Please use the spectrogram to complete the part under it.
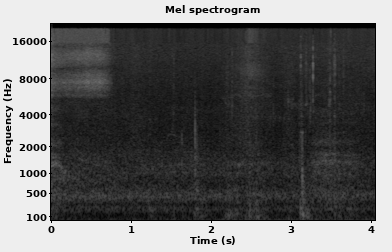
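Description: Honey bees buzzing around an opened hive during a spring inspection, a soft continuous close drone with a few brief taps and knocks.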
